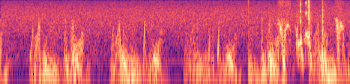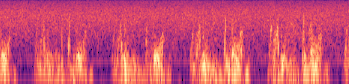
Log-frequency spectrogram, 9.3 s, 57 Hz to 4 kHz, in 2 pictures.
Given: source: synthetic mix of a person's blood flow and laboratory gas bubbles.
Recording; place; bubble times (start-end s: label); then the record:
Doppler ultrasound of blood flow; precordium
3.70-3.88 s: bubbles
3.92-4.18 s: bubbles
4.25-4.39 s: bubbles
4.46-4.59 s: bubbles
From the record:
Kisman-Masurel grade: 213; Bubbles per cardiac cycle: several, 3 to 8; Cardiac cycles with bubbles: 1 to 10%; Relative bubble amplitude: loud (0.450 to 0.775); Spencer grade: 1 (occasional bubble signal discernible with the cardiac motion signal, with majority of cardiac periods free of bubbles); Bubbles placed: only in the low amplitude regions of the cardiac cycle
